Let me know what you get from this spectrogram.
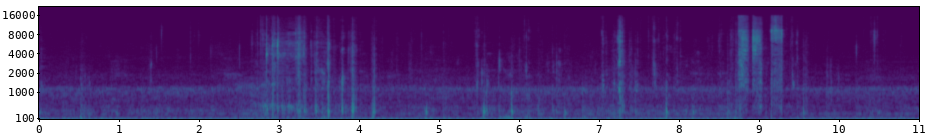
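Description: A person chewing and biting pieces of raw marinated crab close to a clip-on microphone: scattered short wet clicks, with two louder spells of biting about three seconds in and near nine seconds.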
